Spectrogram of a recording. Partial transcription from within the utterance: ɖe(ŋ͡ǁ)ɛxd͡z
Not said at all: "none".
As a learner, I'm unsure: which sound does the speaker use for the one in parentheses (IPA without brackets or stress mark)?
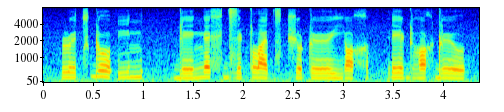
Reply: ŋ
